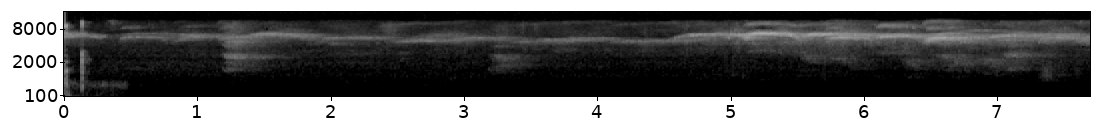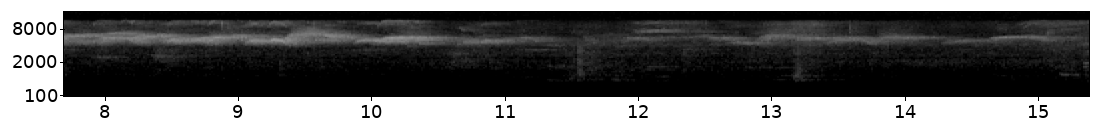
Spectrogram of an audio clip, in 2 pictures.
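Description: Faint high-pitched songbird warbling from about five seconds in, lasting some six seconds, with a few soft clicks around it.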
